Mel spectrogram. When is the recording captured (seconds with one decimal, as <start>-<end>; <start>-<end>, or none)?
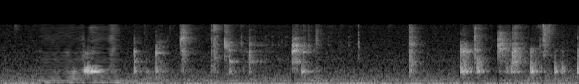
0.0-0.4; 1.2-5.8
